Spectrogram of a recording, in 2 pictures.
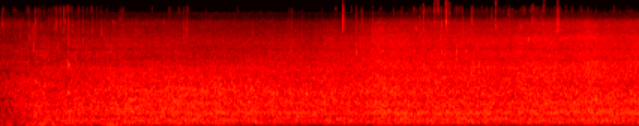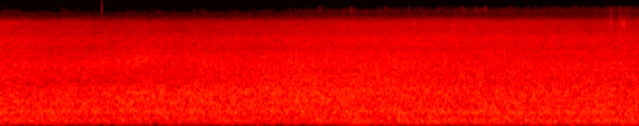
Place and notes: Point Reyes, Drakes beach, Bay Area, California
creek rushing through a beach and running straight into waves of Pacific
